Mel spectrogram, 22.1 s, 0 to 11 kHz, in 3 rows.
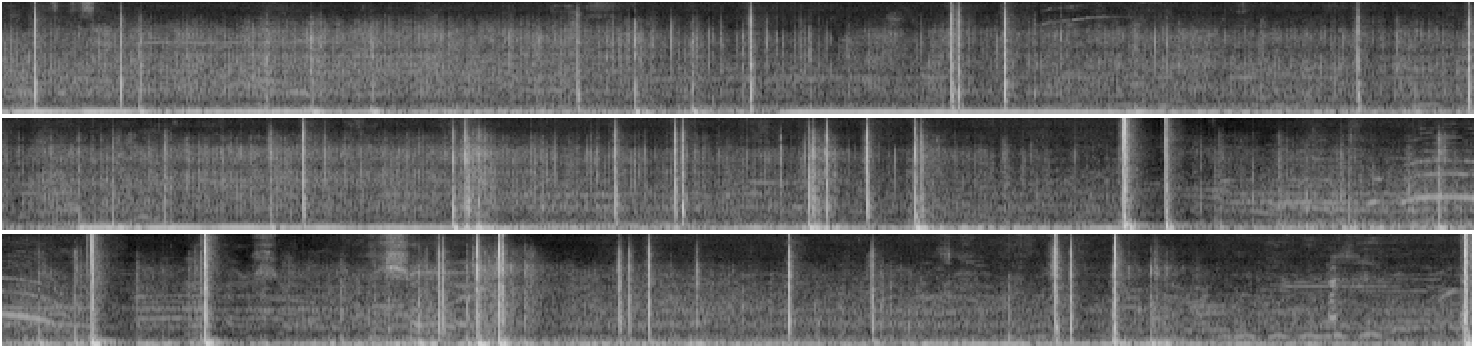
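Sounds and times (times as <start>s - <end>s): fireworks bangs and crackling: 0.0s - 22.0s.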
